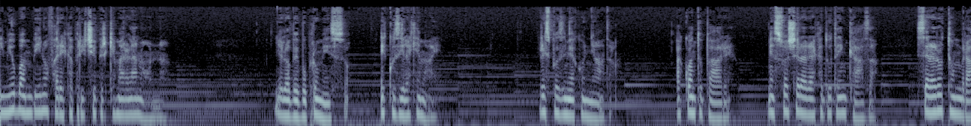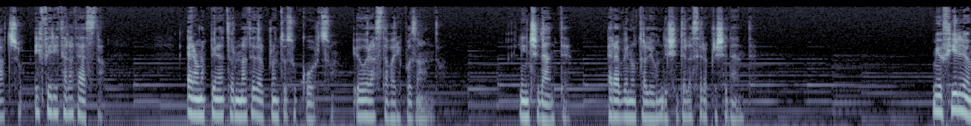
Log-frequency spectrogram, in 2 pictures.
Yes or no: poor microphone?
no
